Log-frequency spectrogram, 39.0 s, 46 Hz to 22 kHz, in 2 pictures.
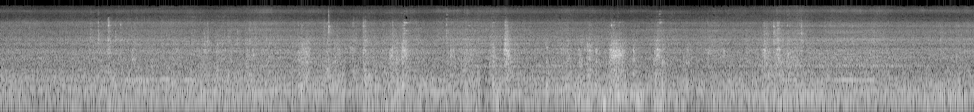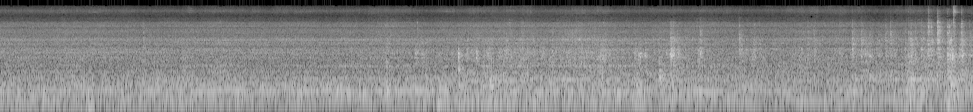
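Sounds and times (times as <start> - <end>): excavator diesel engine: 0.0 - 38.9
metallic clanks and knocks: 3.6 - 16.2, 35.5 - 38.9.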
